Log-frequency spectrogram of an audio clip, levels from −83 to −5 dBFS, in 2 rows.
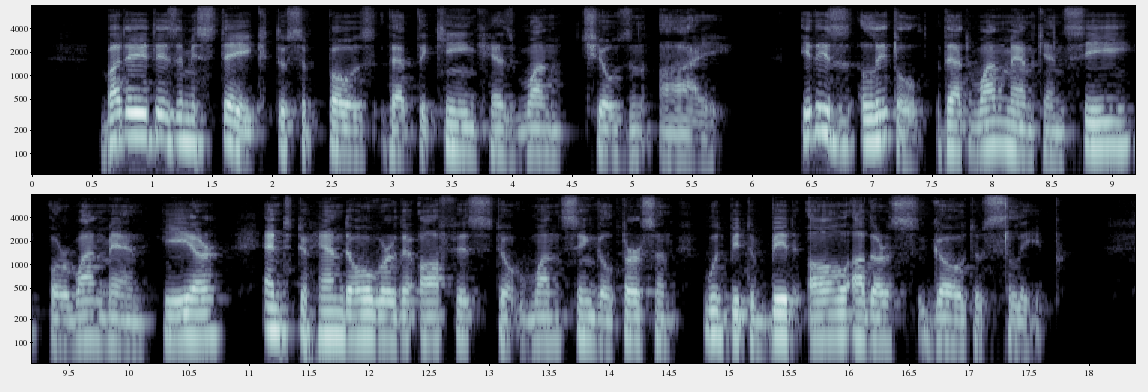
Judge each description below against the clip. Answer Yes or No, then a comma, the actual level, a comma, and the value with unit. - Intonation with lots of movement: No, average, 2.8 semitones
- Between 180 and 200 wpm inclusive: No, average, 145 wpm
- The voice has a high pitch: No, low, 115 Hz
